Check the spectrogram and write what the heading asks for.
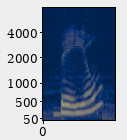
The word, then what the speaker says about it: bale: Olha a diferença de pronúncia. Bale, bale, bale, pale. Percebam que não é tão fácil de perceber, mas tem uma diferencinha de pronúncia entre eles.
